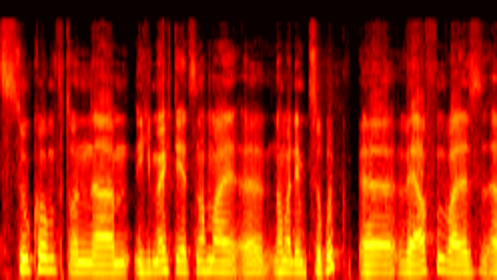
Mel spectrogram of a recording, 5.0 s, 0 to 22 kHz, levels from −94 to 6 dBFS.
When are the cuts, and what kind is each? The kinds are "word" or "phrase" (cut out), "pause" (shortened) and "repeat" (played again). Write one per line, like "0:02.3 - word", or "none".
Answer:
0:03.0 - word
